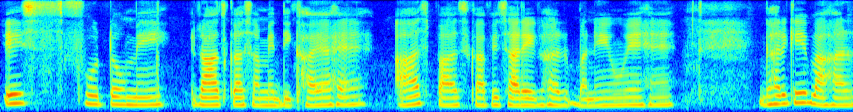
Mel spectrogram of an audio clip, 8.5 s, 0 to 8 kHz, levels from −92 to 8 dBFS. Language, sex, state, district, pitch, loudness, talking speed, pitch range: Hindi, female, Rajasthan, Jaipur, 200 Hz, -21 LUFS, 140 wpm, 190-215 Hz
